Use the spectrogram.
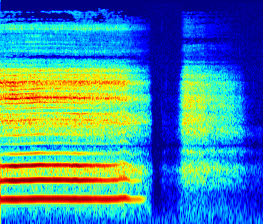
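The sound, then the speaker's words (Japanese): A deep breath taken during a guided relaxation exercise: a long, airy rush of breath with a steady tonal hum beneath it, a short silence, then a second, softer breath that fades. “そのまま深呼吸もしてみましょう。深く息を吸って”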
